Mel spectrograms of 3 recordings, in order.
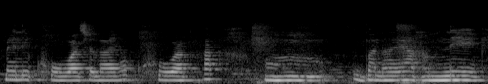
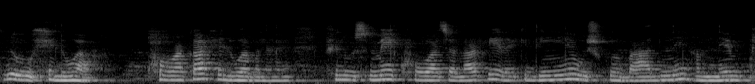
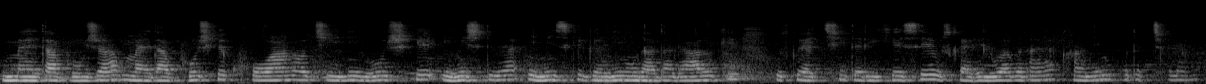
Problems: constant background noise, background conversations at intervals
